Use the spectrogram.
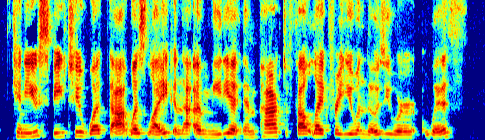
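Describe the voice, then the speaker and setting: This is a normal speaking voice with fairly even intonation. It moves at a moderate pace with hardly any pauses. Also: woman, medium pitch for a woman. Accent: American. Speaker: podcast host. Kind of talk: interview conversation.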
